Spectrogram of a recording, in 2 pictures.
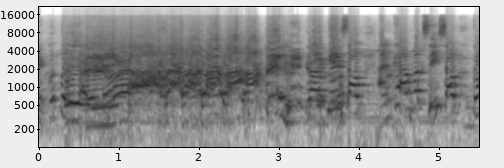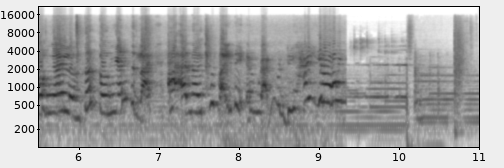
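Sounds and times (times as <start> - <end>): group laughing loudly: 0.3 - 4.0.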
